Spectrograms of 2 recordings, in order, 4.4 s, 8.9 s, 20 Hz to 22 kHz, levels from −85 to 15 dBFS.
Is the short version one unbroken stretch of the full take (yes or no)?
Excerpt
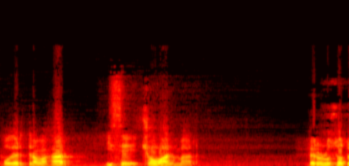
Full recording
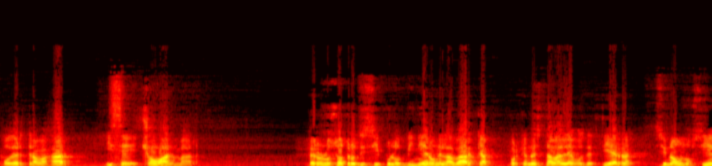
yes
